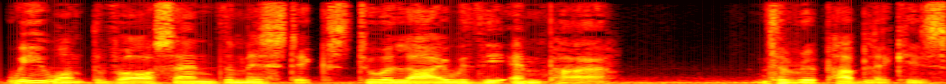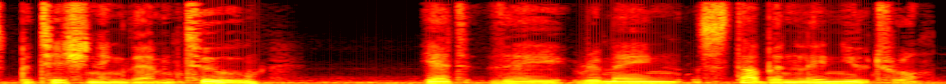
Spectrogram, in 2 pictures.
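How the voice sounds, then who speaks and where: A man's voice: lowish voice, unhurried, darkish tone, a little hiss or hum, lightly acted. A man playing a formal intelligence analyst in a video game briefing, precise, clipped and matter-of-fact. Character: crisp, formal male Imperial intelligence analyst.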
